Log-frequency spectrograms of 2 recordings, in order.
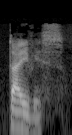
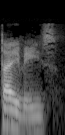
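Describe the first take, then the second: First: The name ends with a short 'is' sound. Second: The name ends with a long 'ees' sound. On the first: The speaker calls it right. "Notice I said Davis" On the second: The speaker calls it wrong. "and not Davies"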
